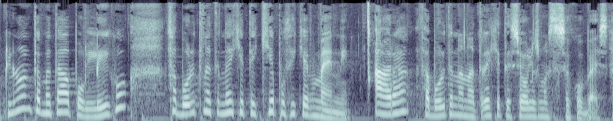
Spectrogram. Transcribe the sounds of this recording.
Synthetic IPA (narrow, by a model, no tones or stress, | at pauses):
klino̞net̪e̞me̞t̪ɐːpo̞liɣo̞θɐbo̞ɾit̪e̞nɐt̪ine̞çe̞t̪eciɐpoθice̞vme̞nḭɐɾɐθɐbo̞ɾit̪e̞nɐːnɐt̪ɾe̞çe̞t̪e̞se̞o̞le̞zmɐst̪isek̚po̞be̞̰s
